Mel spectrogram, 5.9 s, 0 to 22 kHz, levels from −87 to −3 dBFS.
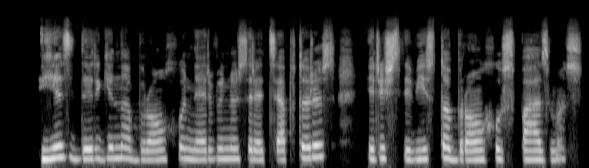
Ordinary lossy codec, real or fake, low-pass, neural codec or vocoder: Opus, 64 kbps; real; 14.4 kHz; none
